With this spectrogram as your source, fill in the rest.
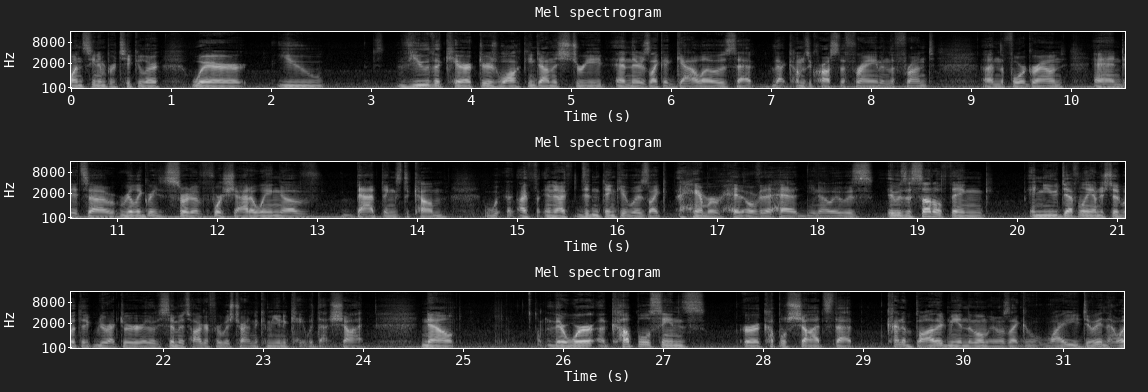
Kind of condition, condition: setting, inside a vehicle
